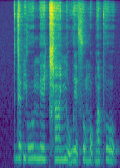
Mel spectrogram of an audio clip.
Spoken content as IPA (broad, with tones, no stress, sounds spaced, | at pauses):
d ɛ˦ ʔ j o˦ ʊ̯ ŋ e˦ t͡ɕʰ ã˦ ɲ o̰˦˨ w ḛ˦˨ θ o̰˦˨ m ɔ̰˦˨ b ã˦˨ pʰ o̰˦˨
